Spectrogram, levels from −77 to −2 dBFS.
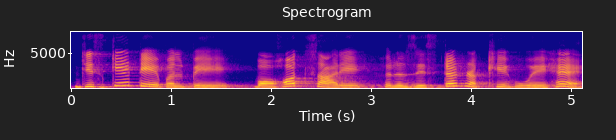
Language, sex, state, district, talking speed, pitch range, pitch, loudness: Hindi, female, Punjab, Kapurthala, 105 wpm, 235-330 Hz, 250 Hz, -16 LUFS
